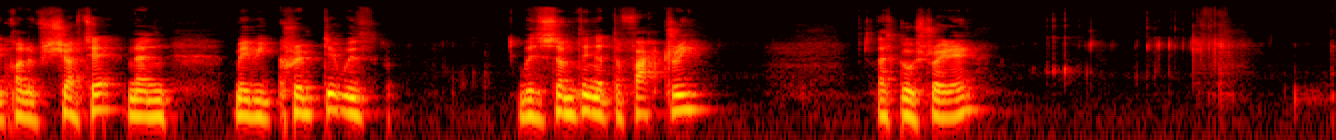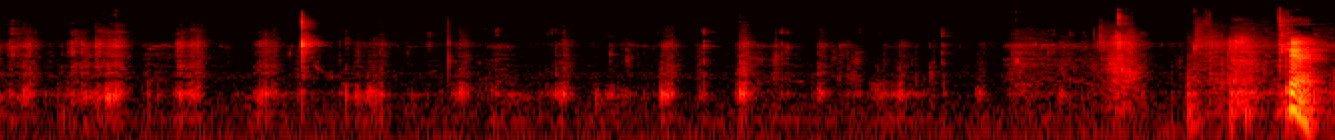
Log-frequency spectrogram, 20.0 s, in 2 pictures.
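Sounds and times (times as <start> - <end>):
person chewing crunchy food: 7.7 - 18.7.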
